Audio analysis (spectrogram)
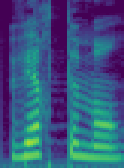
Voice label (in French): "vertement", French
